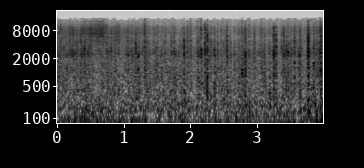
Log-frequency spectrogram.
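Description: Rain pattering on a car's roof and windows, heard from inside the cabin as a steady patter of many small ticks.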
